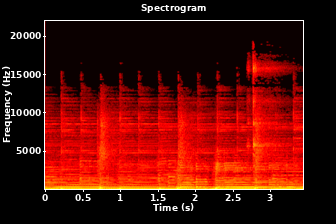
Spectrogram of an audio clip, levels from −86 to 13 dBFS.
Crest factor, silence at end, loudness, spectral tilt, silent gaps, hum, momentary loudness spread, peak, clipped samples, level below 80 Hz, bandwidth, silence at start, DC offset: 14 dB; 0 s; -17 LUFS; -6 dB/octave; none; none; 2 LU; 0 dBFS; under 0.1%; -18 dBFS; 17.5 kHz; 0 s; under 0.1%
